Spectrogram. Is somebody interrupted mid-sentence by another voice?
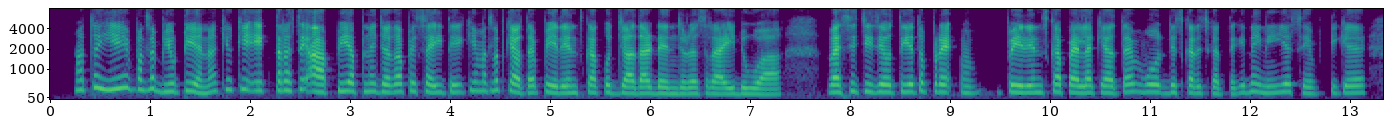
No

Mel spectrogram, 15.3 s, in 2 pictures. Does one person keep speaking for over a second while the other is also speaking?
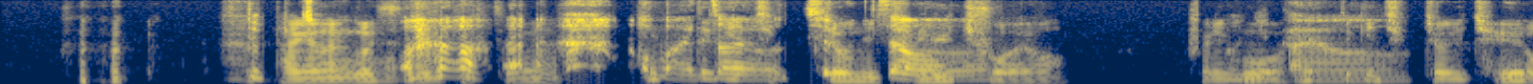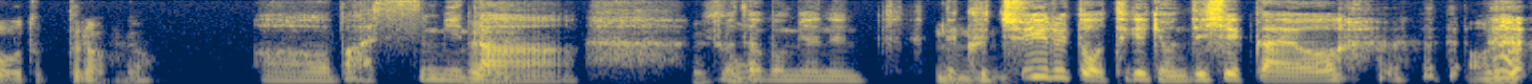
Yes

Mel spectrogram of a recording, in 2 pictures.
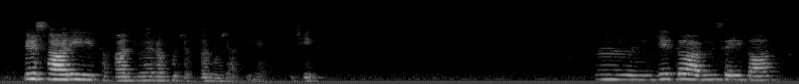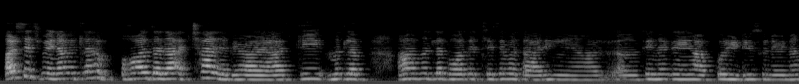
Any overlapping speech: No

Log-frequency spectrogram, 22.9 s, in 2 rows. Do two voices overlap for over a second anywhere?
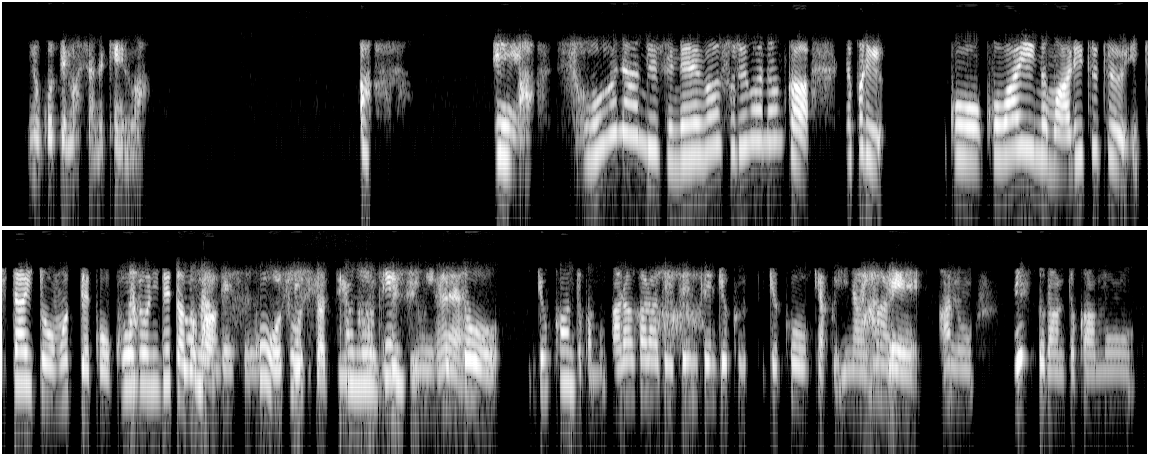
Yes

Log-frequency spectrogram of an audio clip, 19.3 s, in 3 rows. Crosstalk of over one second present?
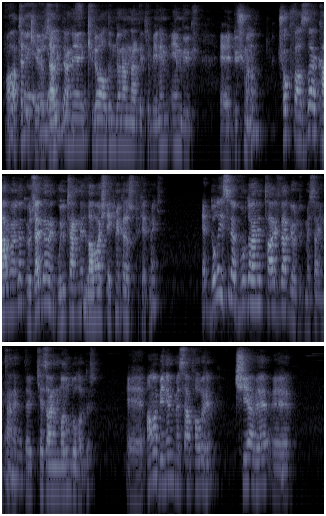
Yes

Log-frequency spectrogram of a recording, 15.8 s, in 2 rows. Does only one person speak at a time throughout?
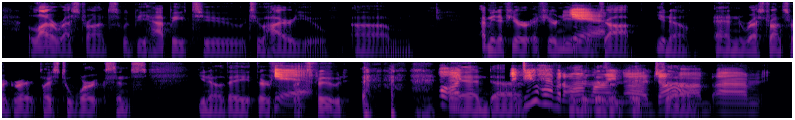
No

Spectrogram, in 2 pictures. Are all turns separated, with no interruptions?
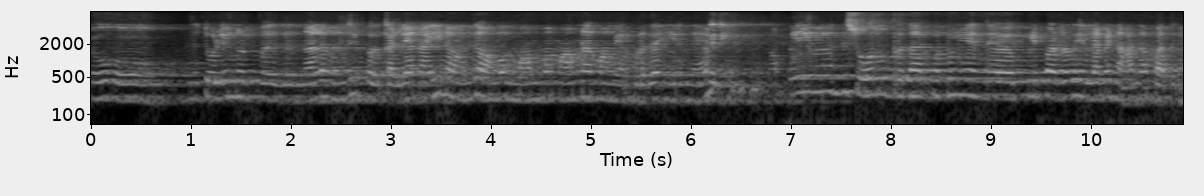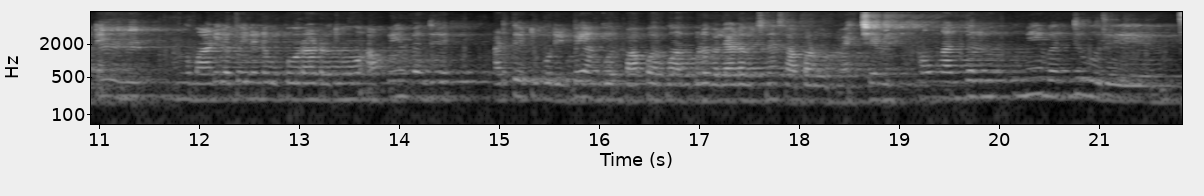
Yes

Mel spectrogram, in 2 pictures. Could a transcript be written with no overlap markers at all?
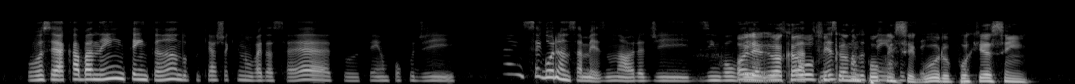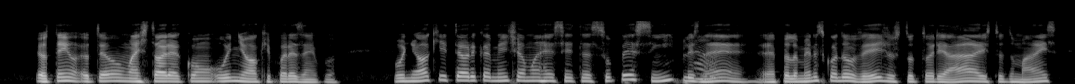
No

